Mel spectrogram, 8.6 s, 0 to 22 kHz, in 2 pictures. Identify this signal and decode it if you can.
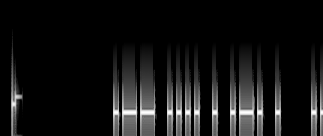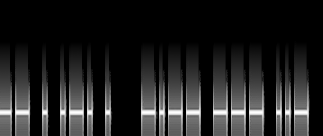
Morse code, heard as a keyed tone, about 19 wpm, 700 Hz. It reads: WHERE WERE YOU
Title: Sentences from Top 1000 Words 20wpm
